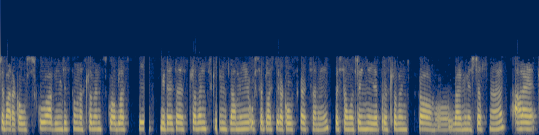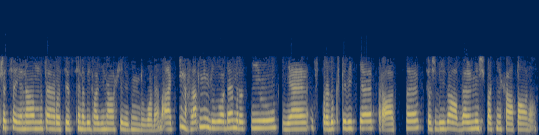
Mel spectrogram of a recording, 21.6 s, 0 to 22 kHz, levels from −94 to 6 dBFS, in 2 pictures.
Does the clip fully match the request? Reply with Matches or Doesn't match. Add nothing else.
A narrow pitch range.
Matches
